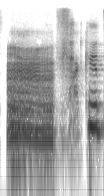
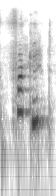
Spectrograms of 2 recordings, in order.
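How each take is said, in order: First: It is said heavily and forcefully. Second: It is said lightly and casually. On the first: Letting go with anger and strain. The speaker calls it wrong. "Es ist nicht so dieses Fuck it" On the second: Letting go easily without strain. The speaker calls it right. "es ist dieses leichte Fuck it"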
